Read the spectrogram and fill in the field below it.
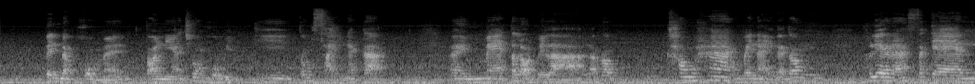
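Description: Speech recording, no technical faults detected.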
